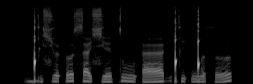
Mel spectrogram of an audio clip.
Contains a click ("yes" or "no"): yes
